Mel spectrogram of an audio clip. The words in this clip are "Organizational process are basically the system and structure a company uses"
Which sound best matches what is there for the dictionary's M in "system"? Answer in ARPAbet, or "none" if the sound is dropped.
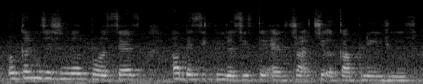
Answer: none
